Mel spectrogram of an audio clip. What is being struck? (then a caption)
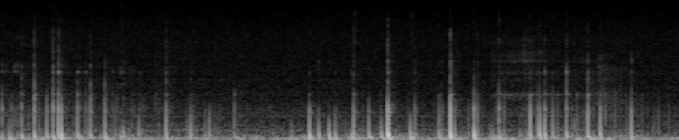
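Cedar wooden serving board. A flat, solid cedar wooden serving board with a handle, held upright, is tapped quickly on its face and edges with fingertips and nails. The result is a rapid, irregular run of soft, dull, low-pitched knocks that die away almost instantly, with little brightness.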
